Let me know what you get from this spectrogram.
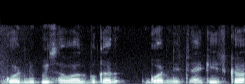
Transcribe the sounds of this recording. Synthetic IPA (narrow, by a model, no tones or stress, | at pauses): ɡɔːɖmẽkoːisɐʋaːlbəkəɾ | ɡɔːɖnet͡ʃɛkeɪska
